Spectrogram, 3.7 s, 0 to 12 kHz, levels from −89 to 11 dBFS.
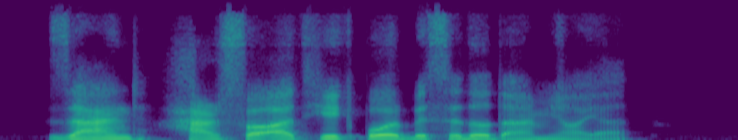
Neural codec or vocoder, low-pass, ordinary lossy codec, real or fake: codec, 24 kHz, 0.9 kbps, WavTokenizer, large speech release; 10.8 kHz; Opus, 32 kbps; fake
